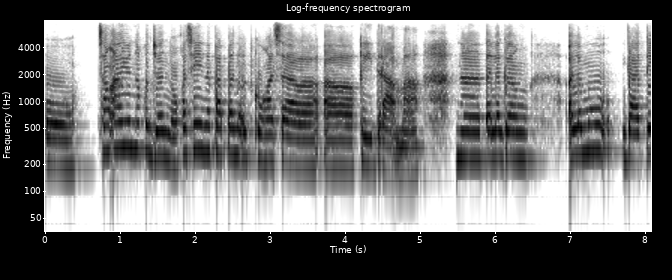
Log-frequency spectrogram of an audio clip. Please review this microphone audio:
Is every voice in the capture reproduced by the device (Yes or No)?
Yes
